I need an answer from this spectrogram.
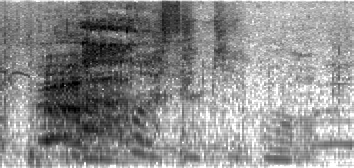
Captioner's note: groans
